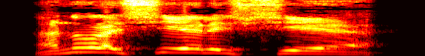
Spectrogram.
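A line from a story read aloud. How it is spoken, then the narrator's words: Growl. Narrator (Russian): прорычал старший жандармский унтер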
